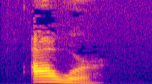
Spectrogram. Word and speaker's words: hour: The letter H is not pronounced in the following words. Listen and repeat these words and sentences. – 1. Hour.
